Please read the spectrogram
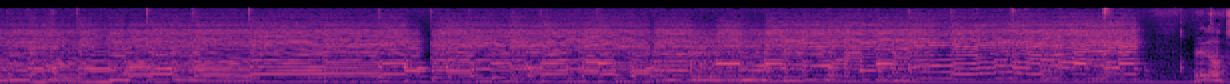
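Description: Electric guitar playing a quick run of single notes, climbing and falling across the strings in a repeating finger-strengthening pattern, over a steady low hum. The playing stops shortly before the end.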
